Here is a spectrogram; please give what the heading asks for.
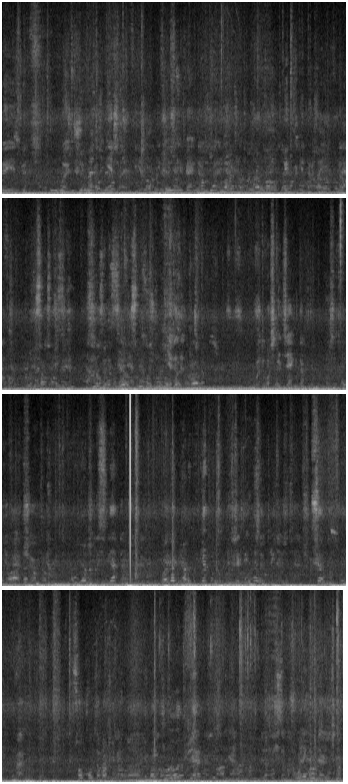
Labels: Is a snake hissing?
no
